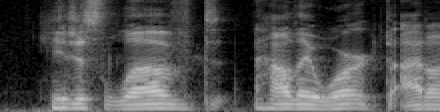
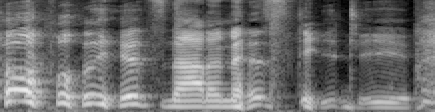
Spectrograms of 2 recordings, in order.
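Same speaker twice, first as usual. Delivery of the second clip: laughing; 7 semitones higher, 11 dB louder than usual. Retold or imitated. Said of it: "repeating the punchline, laughing".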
